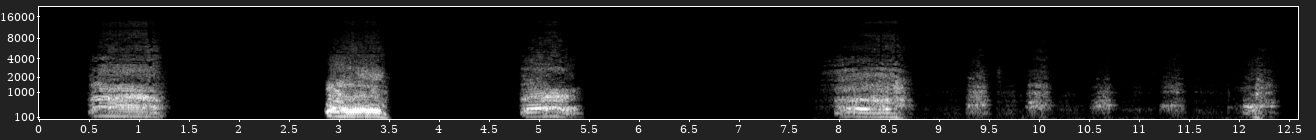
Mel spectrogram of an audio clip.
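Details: Bear giving four separate rough roars spread over several seconds, the last one followed by a quick run of six short, clipped grunts in irregular succession.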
